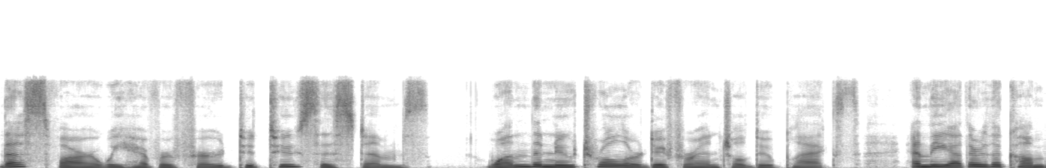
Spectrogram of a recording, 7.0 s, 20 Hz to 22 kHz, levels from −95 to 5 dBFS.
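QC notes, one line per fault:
The speech comes through a WebRTC call path with the top end rolling off around 12 kHz, which fits an Opus codec at a fairly generous bitrate, and nothing in the signal calls for a fault entry.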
